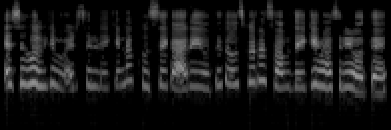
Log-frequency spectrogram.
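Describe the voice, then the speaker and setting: A woman with a very high voice tells a story in a chatty, expressive way, dropping casual fillers as she goes. The sound is dry and close, with no room around it. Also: fast talker, no echo. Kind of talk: casual spoken story narration.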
